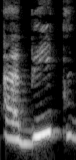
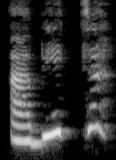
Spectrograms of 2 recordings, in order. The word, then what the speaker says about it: habitent: Les Vincent habitent dans leur appartement depuis 8 jours. Les Vincent, I-N-1, Vincent, E-N-T-1, habitent, H ne se prononce pas, habite, E-N-T du verbe ne se prononce pas, habite, les Vincent habitent dans, A-N-1, leur appartement.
